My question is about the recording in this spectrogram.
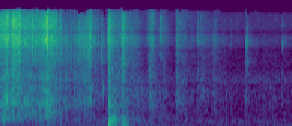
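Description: White paper stuffing crinkling as it is pulled out of a new leather shoe. The crinkling is dense at first, then thins to a few crackles and dies away about one and a half seconds in, with a short voice sound about a second in.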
